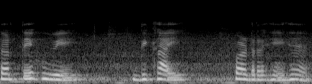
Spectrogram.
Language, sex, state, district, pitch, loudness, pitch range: Hindi, female, Uttar Pradesh, Varanasi, 235 Hz, -19 LUFS, 225-250 Hz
